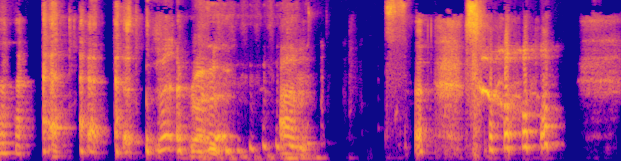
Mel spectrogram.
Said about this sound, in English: Now that I'm talking more, I'm like, oh, my throat's just like scratching. Let me clear my throat.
